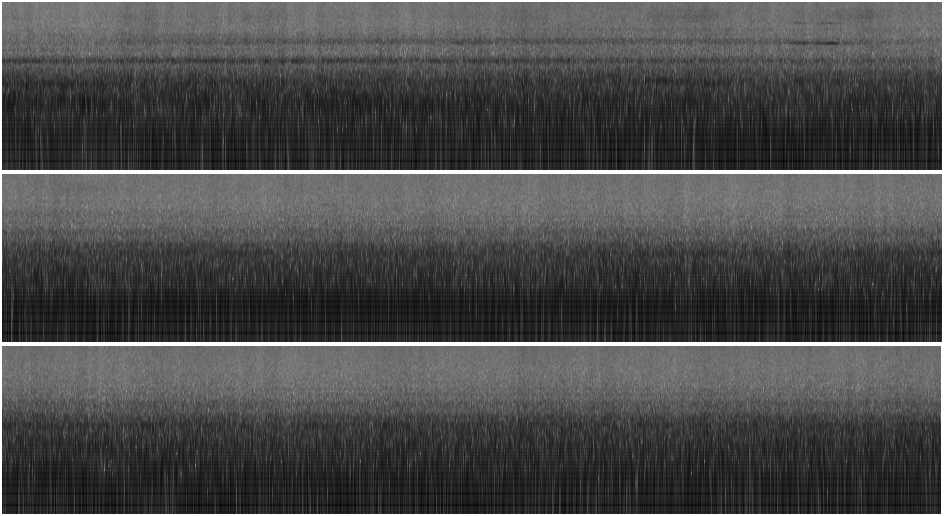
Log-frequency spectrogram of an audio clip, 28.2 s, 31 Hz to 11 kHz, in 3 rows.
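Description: Inside a Kintetsu 5800 series electric train with Mitsubishi GTO-VVVF drive running at speed: a steady rumble of wheels on rail with traction-motor noise. A strong low hum fades away about two-thirds of the way through.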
